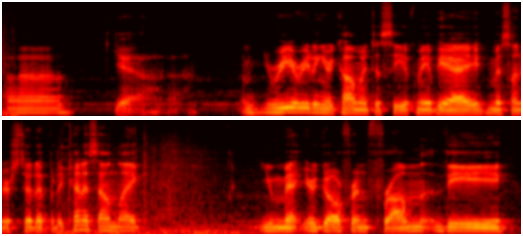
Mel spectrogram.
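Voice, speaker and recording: While playing a video game on stream, a native English-speaking man with a medium-pitched voice chats casually to viewers at a measured pace and level tone. He wanders easily from talk to game callouts and back.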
